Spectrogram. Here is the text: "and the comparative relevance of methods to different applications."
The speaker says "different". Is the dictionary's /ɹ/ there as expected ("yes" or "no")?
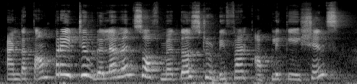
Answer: no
